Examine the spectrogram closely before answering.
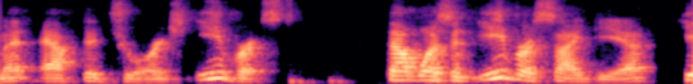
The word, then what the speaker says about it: Everest: It's not Mount Everest to most people. Of course, it's Mount Everest.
